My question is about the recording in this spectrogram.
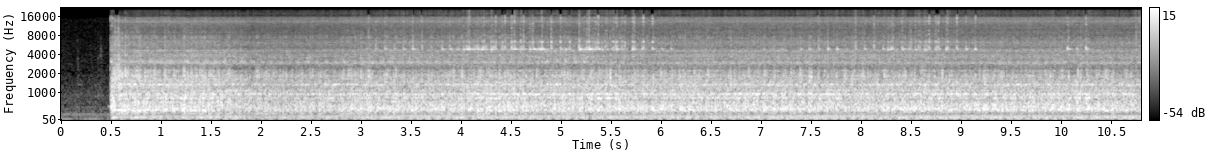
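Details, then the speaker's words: Niche DUO coffee grinder during burr calibration, mic held right up to the grinder: steady motor whir with a faint high chirping scrape as the burrs start touching just before zero; owner keeps this setting. "okay now it starts touching just before zero so I think I'm going to leave it like that"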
